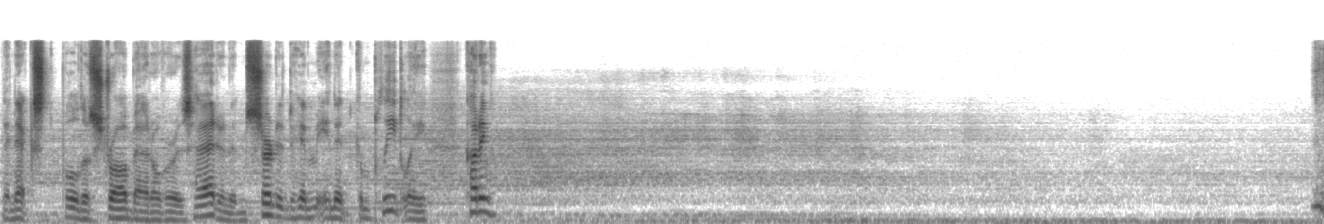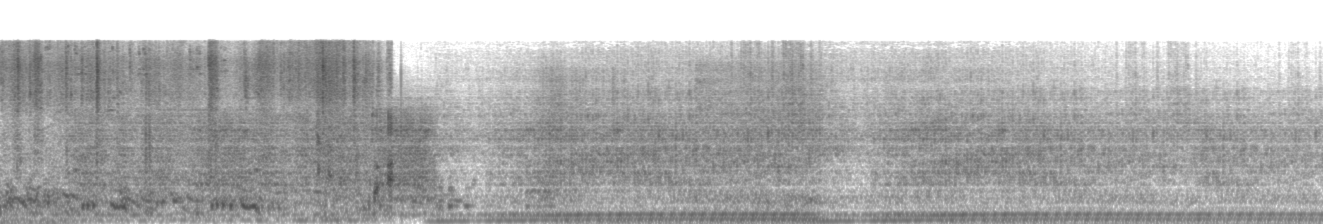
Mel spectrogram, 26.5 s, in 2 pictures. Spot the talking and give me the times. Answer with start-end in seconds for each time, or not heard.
0.0-5.0.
